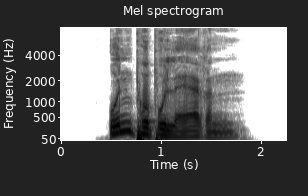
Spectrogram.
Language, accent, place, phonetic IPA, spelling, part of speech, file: German, Germany, Berlin, [ˈʊnpopuˌlɛːʁən], unpopulären, adjective, De-unpopulären.ogg
- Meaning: inflection of unpopulär: 1. strong genitive masculine/neuter singular 2. weak/mixed genitive/dative all-gender singular 3. strong/weak/mixed accusative masculine singular 4. strong dative plural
